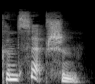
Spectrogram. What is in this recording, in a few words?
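"conception", British English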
